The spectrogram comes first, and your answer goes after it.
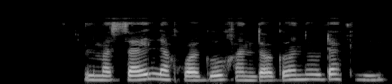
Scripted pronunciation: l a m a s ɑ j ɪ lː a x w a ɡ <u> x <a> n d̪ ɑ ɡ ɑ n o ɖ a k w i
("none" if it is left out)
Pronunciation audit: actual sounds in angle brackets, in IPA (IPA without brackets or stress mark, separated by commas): o, a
